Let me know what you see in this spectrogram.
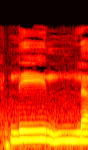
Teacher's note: last کا ہا ساکن کریں گے تو وہ ہا سنائی دینا چاہیے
